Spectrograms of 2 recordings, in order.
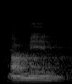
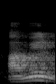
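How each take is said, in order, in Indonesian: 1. Diucapkan lemah, tenaganya rendah. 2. Diucapkan keras, penuh semangat. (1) "Doanya kelamaan sikit" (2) "pertama semangat"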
